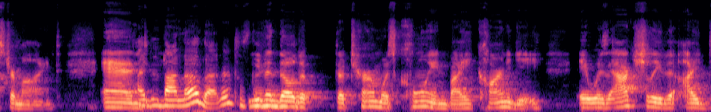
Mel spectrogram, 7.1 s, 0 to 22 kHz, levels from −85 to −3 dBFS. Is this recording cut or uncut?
uncut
